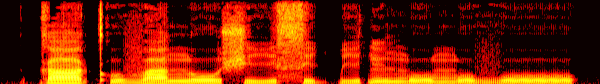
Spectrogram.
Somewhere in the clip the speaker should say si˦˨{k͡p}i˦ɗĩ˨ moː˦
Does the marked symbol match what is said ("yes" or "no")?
yes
